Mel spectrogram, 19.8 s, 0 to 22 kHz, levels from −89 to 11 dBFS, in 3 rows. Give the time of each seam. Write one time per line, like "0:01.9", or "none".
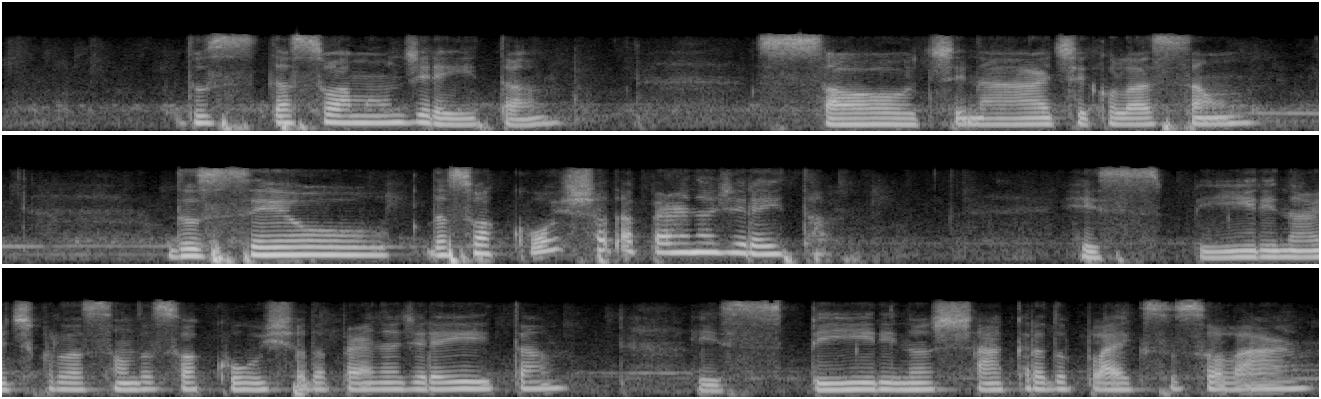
0:16.6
